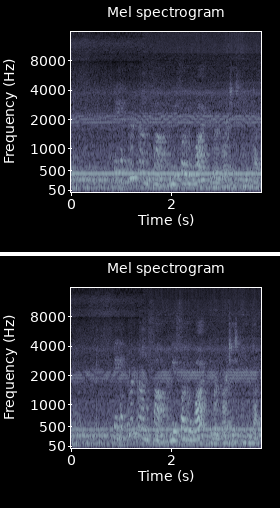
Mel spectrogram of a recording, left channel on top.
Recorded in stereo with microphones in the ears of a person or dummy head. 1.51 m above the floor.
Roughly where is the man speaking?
Right.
